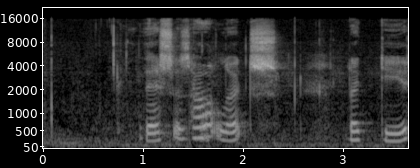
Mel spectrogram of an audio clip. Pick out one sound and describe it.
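A young girl talks close to the microphone with animation.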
